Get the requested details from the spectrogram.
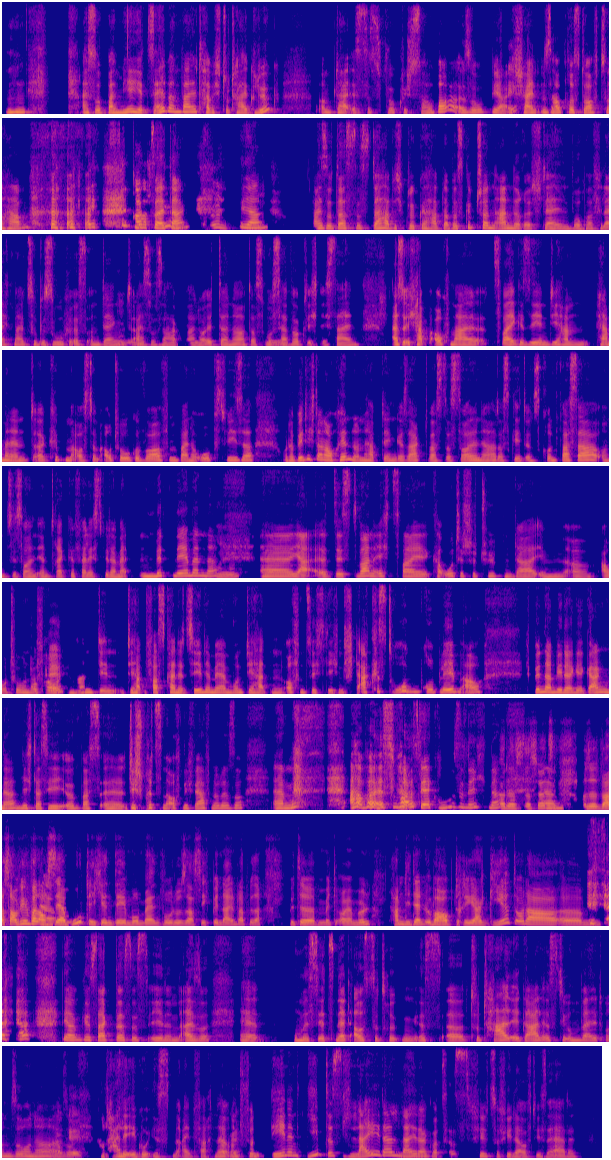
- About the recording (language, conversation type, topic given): German, podcast, Welcher Ort in der Natur fühlt sich für dich wie ein Zuhause an?
- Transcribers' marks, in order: laugh; laughing while speaking: "Ja, okay"; laughing while speaking: "Spritzen"; laugh; laughing while speaking: "aber es war sehr"; laughing while speaking: "Ja, ja"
